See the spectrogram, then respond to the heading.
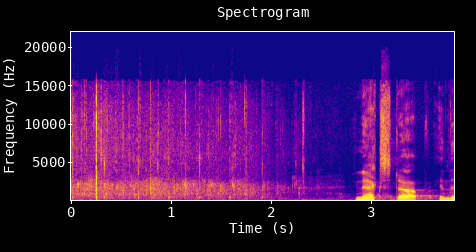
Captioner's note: applause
